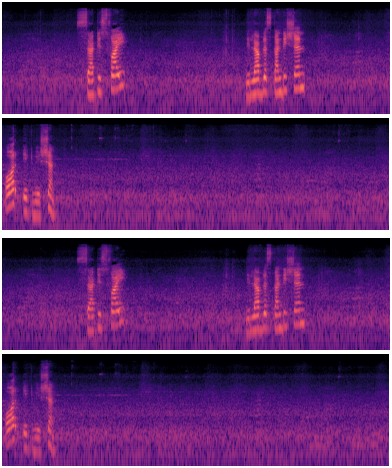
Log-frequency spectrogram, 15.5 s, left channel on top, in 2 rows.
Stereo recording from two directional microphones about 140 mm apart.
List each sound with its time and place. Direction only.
1.6 s a woman's voice: 90° left
4.9 s a woman's voice: 70° left (ahead or behind)
7.8 s a woman's voice: 70° left (ahead or behind)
